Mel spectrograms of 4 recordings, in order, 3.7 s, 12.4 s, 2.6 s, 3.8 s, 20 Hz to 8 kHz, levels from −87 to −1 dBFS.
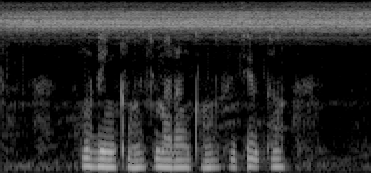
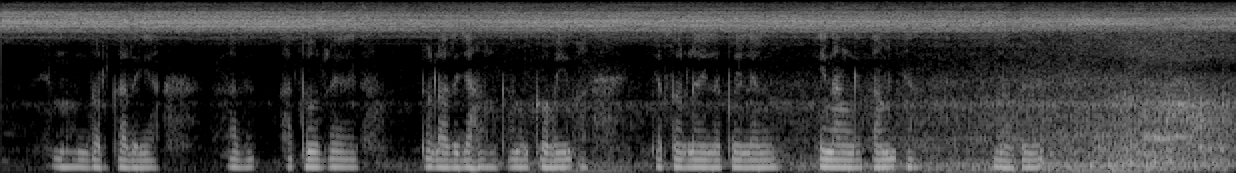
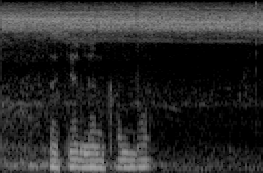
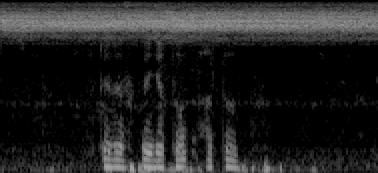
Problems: constant background noise, low volume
